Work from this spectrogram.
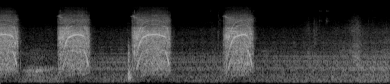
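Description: An old power drill fitted with a screwdriver bit runs in four short whirring bursts separated by brief pauses, close and loud, during cutlass bearing work on a sailboat refit.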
